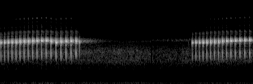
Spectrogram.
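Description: Loud, rapidly pulsing croaks of male frogs at a pond, in two bursts separated by a short pause, a buzzy trilling call with no voices.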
